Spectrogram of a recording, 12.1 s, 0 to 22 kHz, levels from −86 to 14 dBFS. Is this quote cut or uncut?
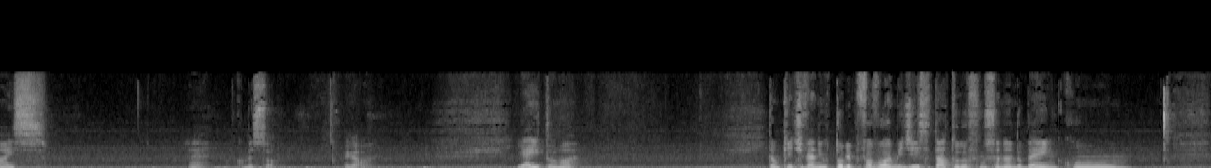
cut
